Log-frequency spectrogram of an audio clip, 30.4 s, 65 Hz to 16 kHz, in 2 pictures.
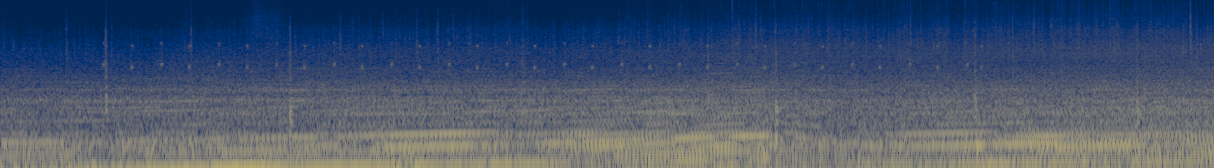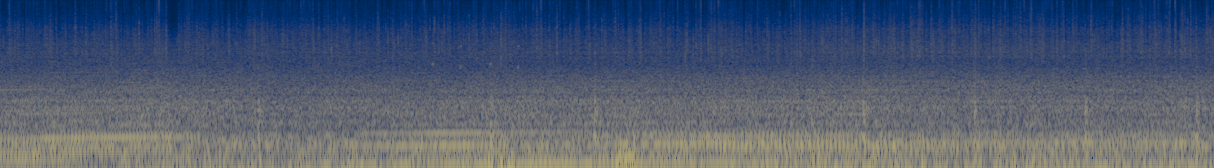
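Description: In-cabin sound of a 2014 Mitsubishi L200's 2.5 DI-D four-cylinder turbodiesel driving along, its note stepping up and down as it changes speed, over tyre noise on a wet road and rain hitting the windscreen. A faint, regular ticking runs through the first several seconds.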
